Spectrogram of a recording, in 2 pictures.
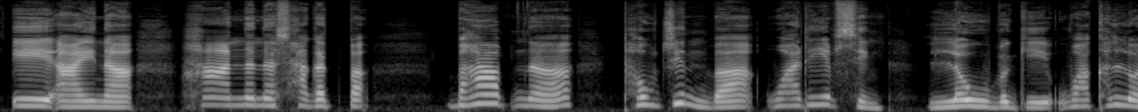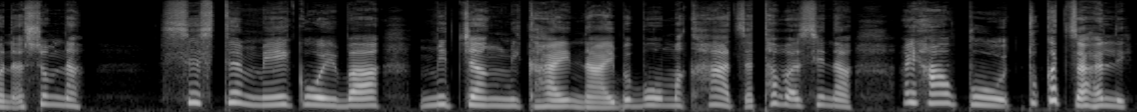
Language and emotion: Manipuri, disgusted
